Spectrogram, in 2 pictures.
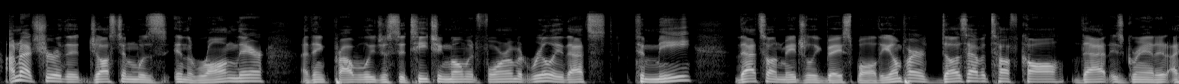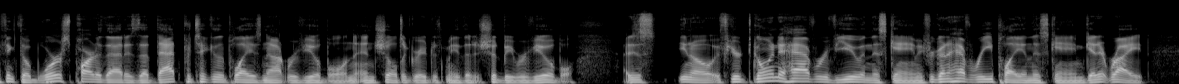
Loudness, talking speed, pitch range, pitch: -22 LUFS, 230 wpm, 100-125 Hz, 115 Hz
